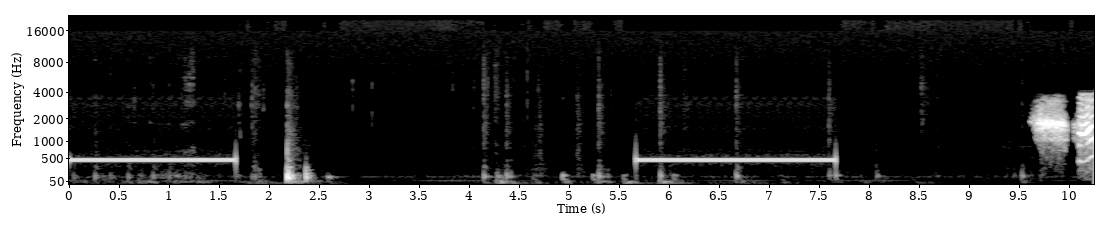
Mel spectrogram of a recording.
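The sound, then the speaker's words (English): A steady telephone dial tone drones for a couple of seconds as a call to a friend is being placed, gives way to a few clicks and faint shuffling, then returns for another two seconds before a brighter burst of sound at the end. “I would love to use our phone a friend. And I think you know who I want to call.”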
